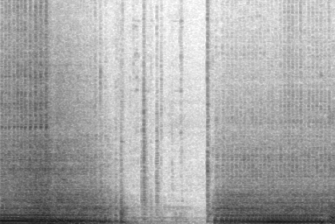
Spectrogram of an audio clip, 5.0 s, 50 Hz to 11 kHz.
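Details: 1970 Willam Fourgonnette micro van, 125 two-stroke, parked 20+ years: repeated cranking chugs briefly, dies, cranks again without catching; engine flooded and spark plug gap too tight.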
